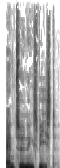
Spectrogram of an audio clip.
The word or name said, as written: antydningsvis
